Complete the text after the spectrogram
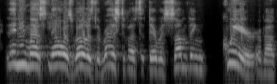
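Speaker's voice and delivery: put-on a frightened old butler unsure of what he saw; Poole the butler. Butler tells the lawyer about the masked figure, high and fretful. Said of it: "said Mister Utterson".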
